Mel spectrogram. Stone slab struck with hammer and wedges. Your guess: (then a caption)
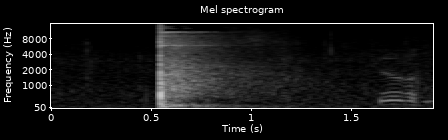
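Cracking. A hammer strikes a wedge driven into a stone block being split for a bench, giving one sharp, bright ringing crack that fades over about a second, followed by a short voiced sound. Its tone differs from the usual dull thud, showing the stone starting to crack, and it later splits into a good slab.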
